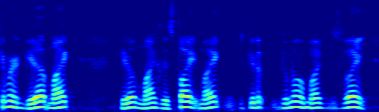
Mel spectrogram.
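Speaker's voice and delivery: loud high taunting; mock challenge. Jason challenges Mike to fight, mock taunt. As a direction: call him out to fight. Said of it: "he was like".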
